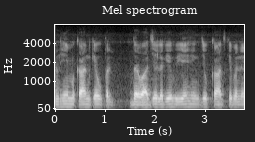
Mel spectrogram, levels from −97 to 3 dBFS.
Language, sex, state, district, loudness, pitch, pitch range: Hindi, male, Uttar Pradesh, Lalitpur, -16 LUFS, 95 Hz, 95-100 Hz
